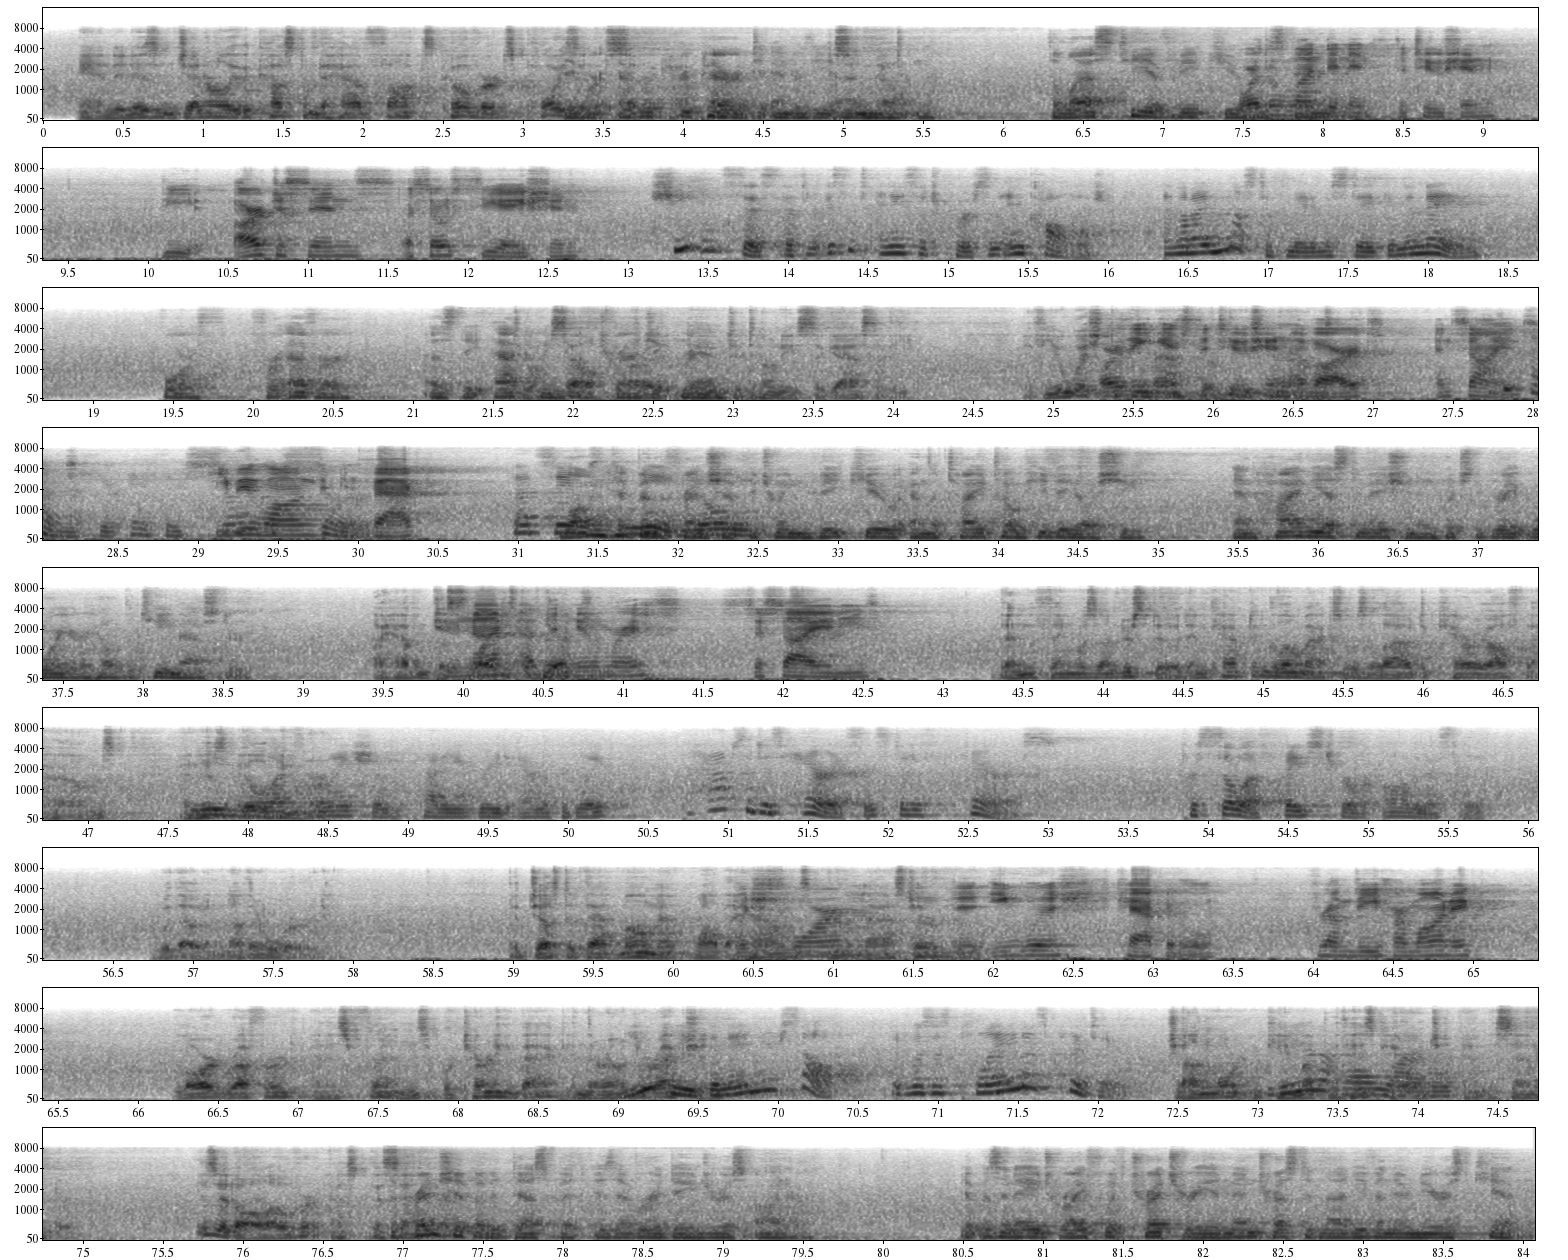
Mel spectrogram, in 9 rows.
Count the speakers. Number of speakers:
4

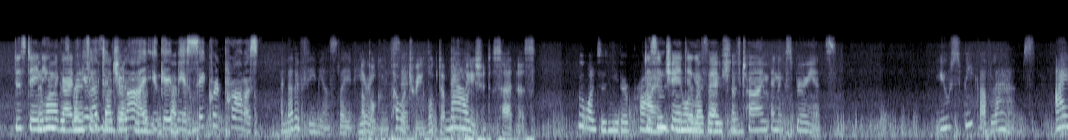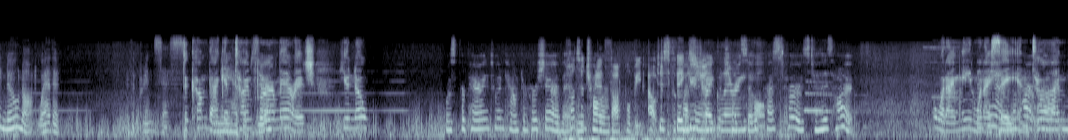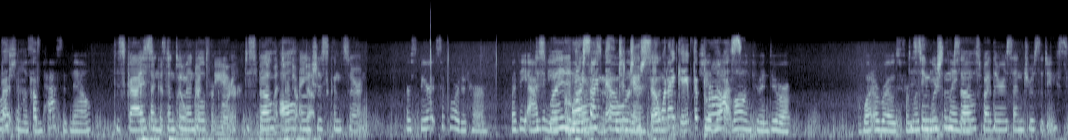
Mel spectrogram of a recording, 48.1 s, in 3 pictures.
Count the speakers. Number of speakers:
5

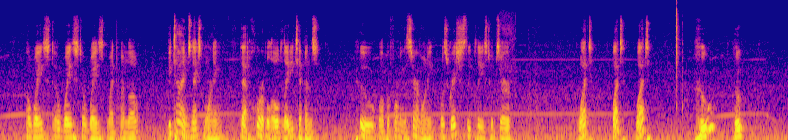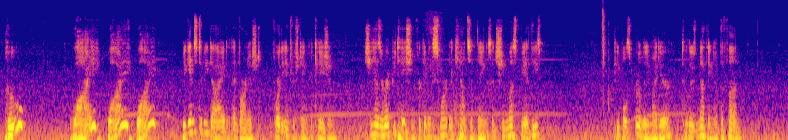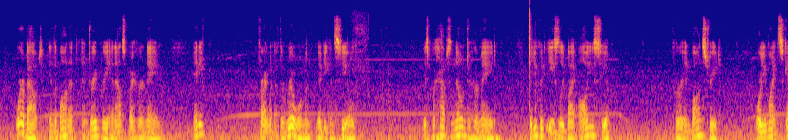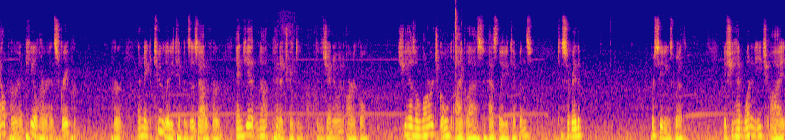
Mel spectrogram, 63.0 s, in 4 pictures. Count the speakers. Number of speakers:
1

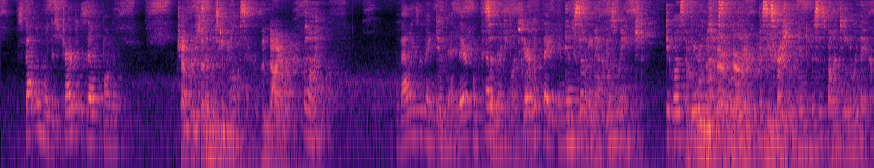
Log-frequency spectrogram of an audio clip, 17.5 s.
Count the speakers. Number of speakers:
3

